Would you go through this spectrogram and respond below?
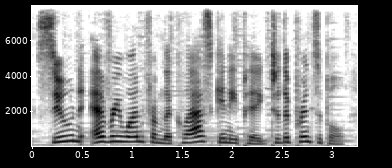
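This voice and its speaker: A woman reading children's picture books aloud in an expressive storytelling style, with music behind her. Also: a little high, moderate pace. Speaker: storybook reader. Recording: music under the voice. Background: background music.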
